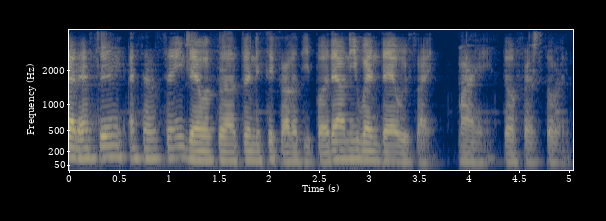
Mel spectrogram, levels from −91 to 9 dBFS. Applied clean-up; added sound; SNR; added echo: neural mask model DeepFilterNet 3.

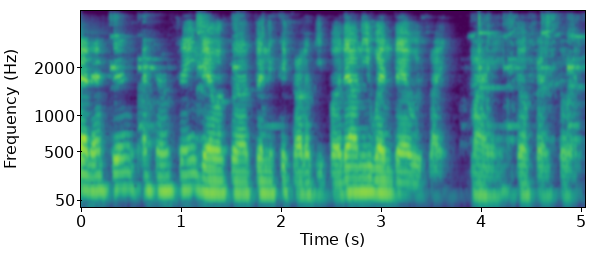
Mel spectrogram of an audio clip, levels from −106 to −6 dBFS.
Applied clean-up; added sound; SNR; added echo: classical method WPE with log-MMSE.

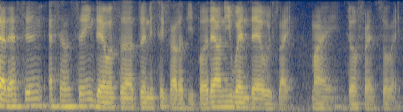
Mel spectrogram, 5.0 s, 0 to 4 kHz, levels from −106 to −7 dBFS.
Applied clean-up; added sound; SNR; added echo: none; none; none; none.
